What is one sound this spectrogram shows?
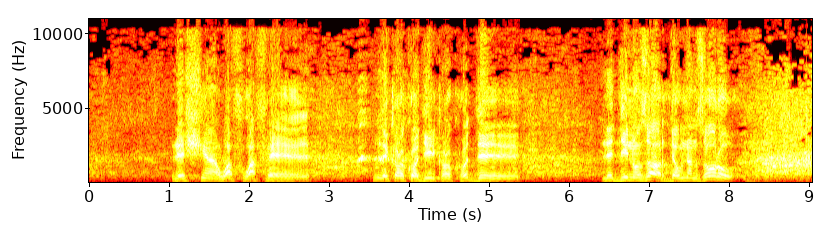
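A middle-aged man sings with animation.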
